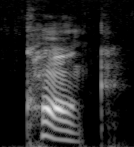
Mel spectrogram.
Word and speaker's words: conch: is made from some conch shells pronounced conch Romans and Greeks but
